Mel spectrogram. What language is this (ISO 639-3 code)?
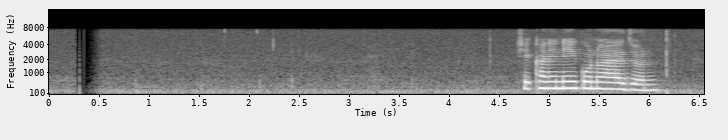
ben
